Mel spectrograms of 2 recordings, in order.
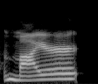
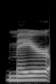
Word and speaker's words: Meyer: Meyer. I get Mayor all the time.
